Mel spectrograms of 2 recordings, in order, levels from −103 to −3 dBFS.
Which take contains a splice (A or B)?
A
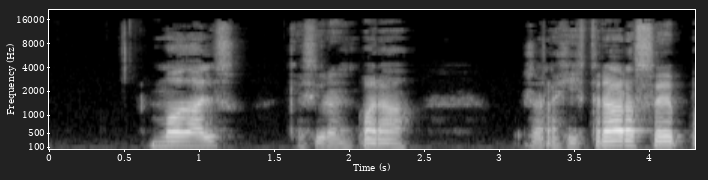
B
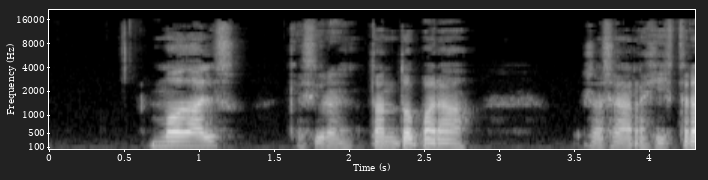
A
